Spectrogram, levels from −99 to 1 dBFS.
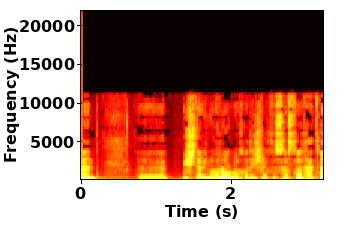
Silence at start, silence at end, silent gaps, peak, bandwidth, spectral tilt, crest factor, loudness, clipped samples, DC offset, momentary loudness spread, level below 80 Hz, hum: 0 s; 0 s; none; 0 dBFS; 11.5 kHz; -5.5 dB/octave; 14 dB; -16 LUFS; under 0.1%; under 0.1%; 13 LU; -38 dBFS; none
